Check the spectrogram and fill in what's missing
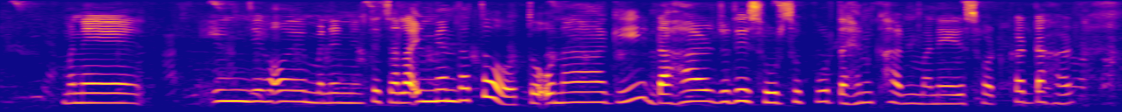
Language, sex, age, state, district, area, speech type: Santali, female, 18-30, West Bengal, Malda, rural, spontaneous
